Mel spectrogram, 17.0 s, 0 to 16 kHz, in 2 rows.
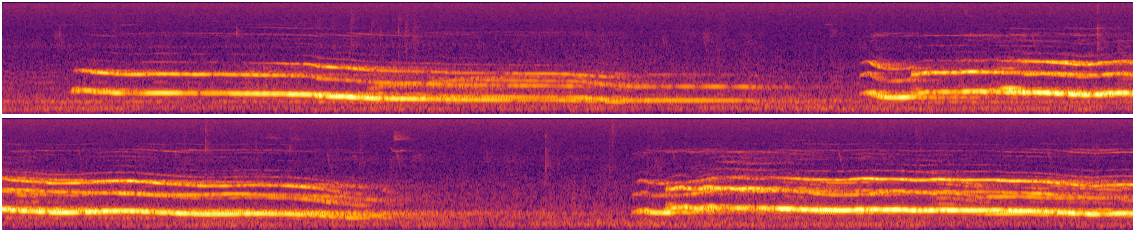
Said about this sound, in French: C'est une rencontre que je n'ai fait que trois fois depuis 10 ans de terrain. Le chant d'une meute de loups.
